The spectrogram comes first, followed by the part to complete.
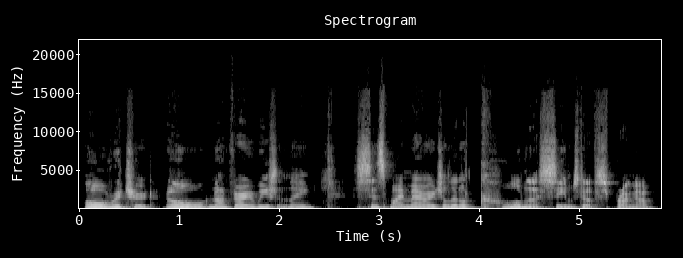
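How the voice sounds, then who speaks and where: A man voicing a pompous elderly English lord who speaks in stiff, formal, measured sentences. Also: fairly low pitch, sing-song, pitched above the performer's own voice. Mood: stately. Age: older.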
